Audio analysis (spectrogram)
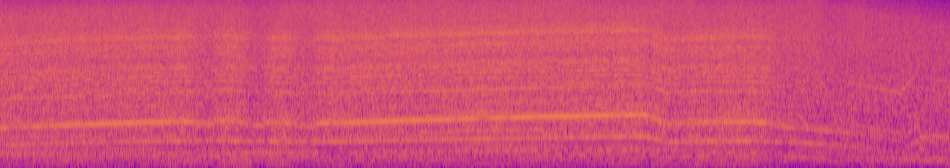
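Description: Onboard race car engine from a sim racing game at Road America, a steady continuous drone with sustained harmonic whine that dips as the throttle is feathered through a turn, loud and close throughout.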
